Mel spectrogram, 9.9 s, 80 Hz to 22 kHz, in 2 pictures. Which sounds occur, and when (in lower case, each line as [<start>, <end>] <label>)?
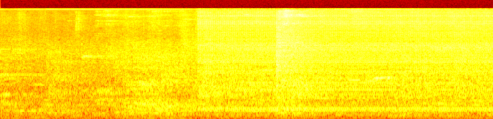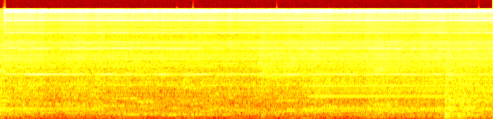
[0.00, 0.50] human voice
[0.00, 9.85] mechanisms
[0.79, 1.00] squeal
[0.92, 1.96] male speech
[2.71, 3.10] generic impact sounds
[3.43, 3.90] squeal
[4.92, 9.85] telephone bell ringing
[9.36, 9.61] generic impact sounds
